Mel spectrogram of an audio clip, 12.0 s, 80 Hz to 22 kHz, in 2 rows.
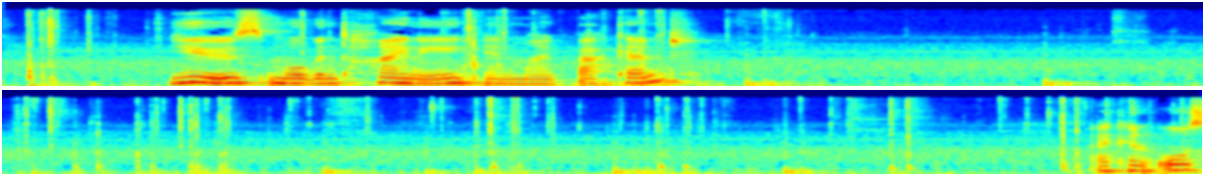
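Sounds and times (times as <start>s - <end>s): keyboard typing: 0.0s - 4.0s, 5.2s - 11.8s.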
